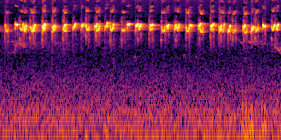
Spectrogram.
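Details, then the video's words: Bird song made of rapid, evenly spaced high tweets, about four to five per second, crisp and loud against a quiet background. "Relaxing Birds Chirping Sounds | Relax With Singing Birds Sounds"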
